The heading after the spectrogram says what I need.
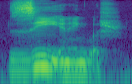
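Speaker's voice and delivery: ordinary talk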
